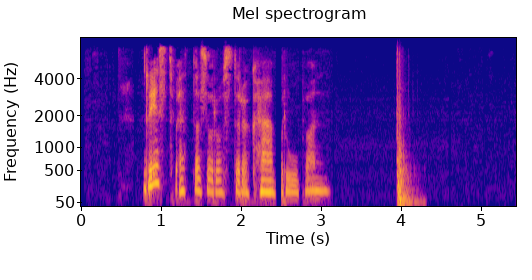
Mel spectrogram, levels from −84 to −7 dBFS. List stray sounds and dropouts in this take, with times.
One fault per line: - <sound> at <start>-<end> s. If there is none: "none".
- dropout at 2.4-2.5 s
- thud at 3.9-4.3 s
